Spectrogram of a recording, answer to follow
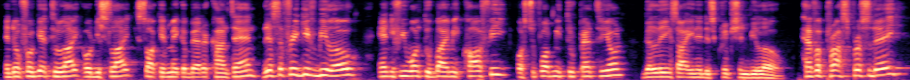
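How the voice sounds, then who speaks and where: A man's voice: high-pitched, brisk, few pauses, darkish tone. A man who is not a native English speaker, hosting a reaction video with casual, friendly commentary. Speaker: channel host reacting to clips.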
